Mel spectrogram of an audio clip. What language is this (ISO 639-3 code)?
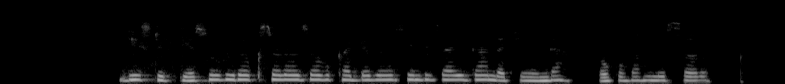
lug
